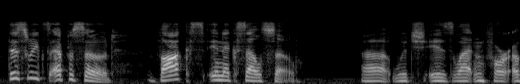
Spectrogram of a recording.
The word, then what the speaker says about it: Excelso: Yeah, but no, it's Vox. Yeah, Vox and Excelso. That's correct. Okay. Yeah. I mean, that's people... how it is. I mean, because that's how it's listed on Paramount Plus and on Memory Alpha. But like, I've seen a bunch of people calling it Excelcio.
